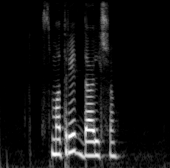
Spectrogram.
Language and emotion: Russian, neutral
